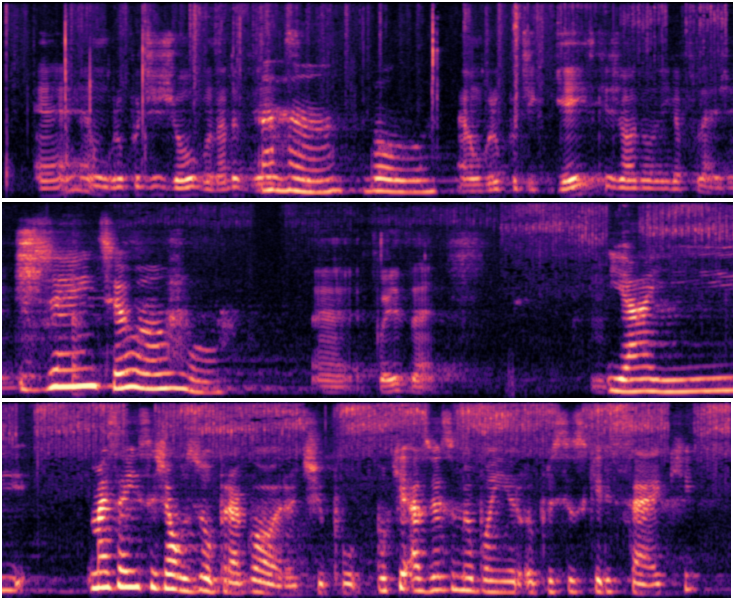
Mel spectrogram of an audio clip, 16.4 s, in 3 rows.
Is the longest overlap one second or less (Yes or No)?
Yes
